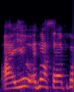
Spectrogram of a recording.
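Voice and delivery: ordinary talk, nothing marked

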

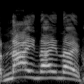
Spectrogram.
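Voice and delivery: high-pitched cries of refusal, imitated; high mock shout; retold panicked yell. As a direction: mimic the dog trainer yelping in protest. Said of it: "mens hun råber".

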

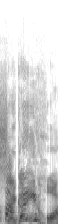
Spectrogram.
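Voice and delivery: high, loud indignant snap; indignant retort. Retold or imitated. Retelling her retort to the Shanghai taxi driver, indignant. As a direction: fire it back, offended. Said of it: "然后我想说".

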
